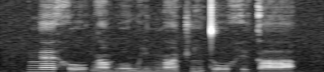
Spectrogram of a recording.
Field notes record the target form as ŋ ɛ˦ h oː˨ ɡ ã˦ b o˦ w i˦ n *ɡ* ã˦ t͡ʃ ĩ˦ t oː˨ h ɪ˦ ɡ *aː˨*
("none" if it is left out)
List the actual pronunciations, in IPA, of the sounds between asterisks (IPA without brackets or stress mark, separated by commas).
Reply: ŋ, aː˦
